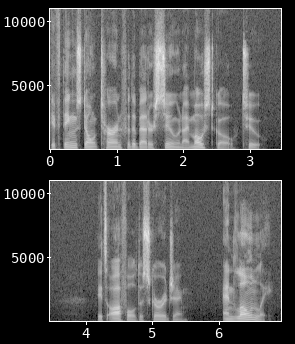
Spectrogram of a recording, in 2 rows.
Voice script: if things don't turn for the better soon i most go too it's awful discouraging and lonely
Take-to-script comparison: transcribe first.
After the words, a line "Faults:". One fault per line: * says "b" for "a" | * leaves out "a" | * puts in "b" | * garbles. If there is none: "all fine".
if things don't turn for the better soon i most go too it's awful discouraging and lonely
Faults:
all fine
